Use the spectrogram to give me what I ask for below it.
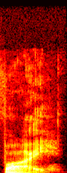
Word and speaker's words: phi: unfamiliar this is the greek letter phi it's pronounced phi and it's spelled p h i so we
